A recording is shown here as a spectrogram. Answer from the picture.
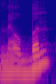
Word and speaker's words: Melbourne: like melbourne is pronounced melbourne and brisbane well i think it was never pronounced brisbane but brisbane australians like to drop as many syllables as they can and just a few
